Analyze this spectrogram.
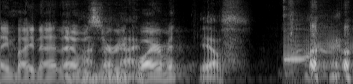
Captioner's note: laughing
